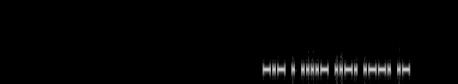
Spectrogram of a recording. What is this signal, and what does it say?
Morse code, heard as a keyed tone, about 52 wpm, 700 Hz. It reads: KE4FPA
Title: USA Call Signs - 6 Characters - Repeated 3x - 50wpm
